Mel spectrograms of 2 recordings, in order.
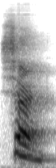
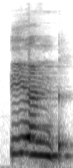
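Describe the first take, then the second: First: The syllable starts with a 'sh' sound. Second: The syllable starts with a 't' sound. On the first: The speaker calls it right. "इसे क्या बोलेंगे, शंट" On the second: The speaker calls it wrong. "टियंट नहीं बोलेंगे"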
